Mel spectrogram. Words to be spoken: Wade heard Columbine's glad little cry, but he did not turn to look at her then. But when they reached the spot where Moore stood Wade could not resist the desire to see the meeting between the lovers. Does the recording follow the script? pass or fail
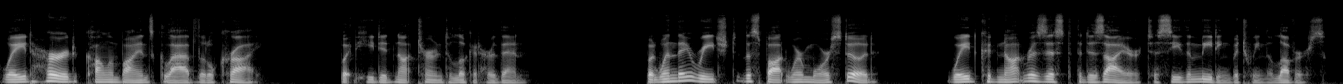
pass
